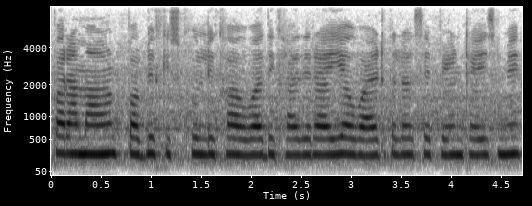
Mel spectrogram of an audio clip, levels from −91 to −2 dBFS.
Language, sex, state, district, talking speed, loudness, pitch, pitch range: Hindi, female, Bihar, Kaimur, 205 wpm, -14 LUFS, 260 Hz, 250-265 Hz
